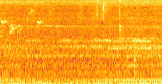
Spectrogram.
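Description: Quiet, steady low hum with a faint held tone, and no distinct events.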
